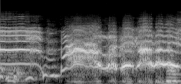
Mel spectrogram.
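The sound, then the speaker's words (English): A person screaming in character lets out a loud, performed scream, a strained and wavering shriek with a brief catch for breath partway through before it surges on again. “Just screaming bloody fucking mort.”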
